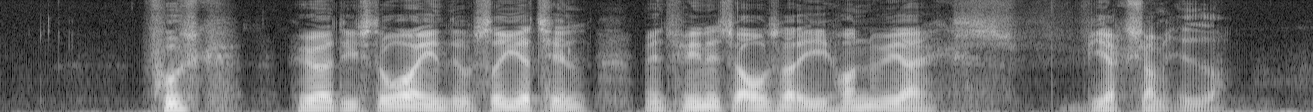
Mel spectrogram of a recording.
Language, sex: Danish, male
